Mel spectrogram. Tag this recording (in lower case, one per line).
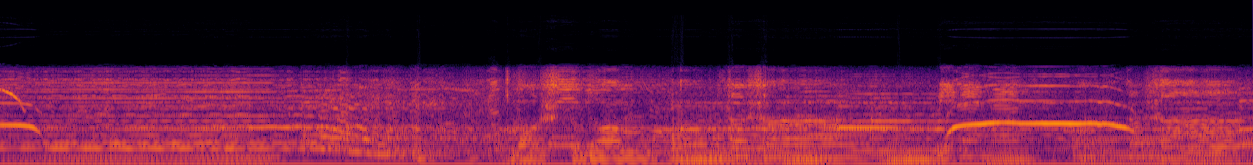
music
